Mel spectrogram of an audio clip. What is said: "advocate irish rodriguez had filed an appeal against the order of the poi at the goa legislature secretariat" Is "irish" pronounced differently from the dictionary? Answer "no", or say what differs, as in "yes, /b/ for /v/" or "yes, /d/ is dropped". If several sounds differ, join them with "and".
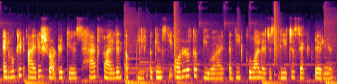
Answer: no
